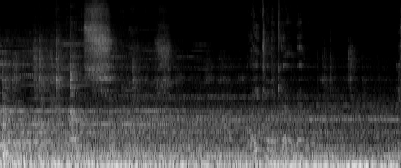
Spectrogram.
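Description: Low, steady rumbling drone from a horror film's soundtrack, with scattered hissing noises over it.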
